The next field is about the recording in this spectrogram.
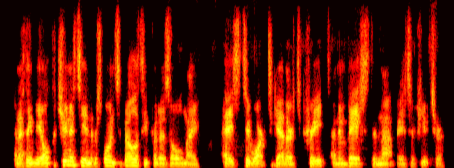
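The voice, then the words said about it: Scottish accent. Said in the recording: “this wonderful Scottish accent”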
